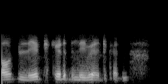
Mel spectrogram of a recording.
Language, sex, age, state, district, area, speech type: Maithili, male, 18-30, Bihar, Saharsa, rural, conversation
